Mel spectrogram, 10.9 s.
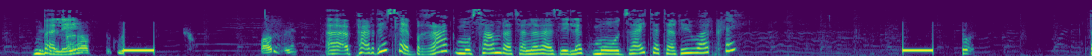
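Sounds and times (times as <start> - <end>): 
speech: 0.3 - 1.2, 2.6 - 7.4
telephone tones as a phone call is cut off: 1.2 - 1.6, 9.0 - 9.8.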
